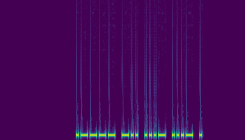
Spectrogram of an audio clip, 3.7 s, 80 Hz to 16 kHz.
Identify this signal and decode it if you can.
Morse code, heard as a keyed tone, about 34 wpm, 700 Hz. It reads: 1DVVE
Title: Five Challenging Letter-Number Combinations 35wpm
